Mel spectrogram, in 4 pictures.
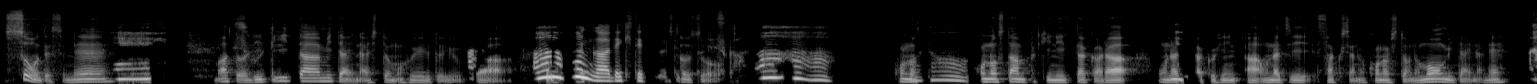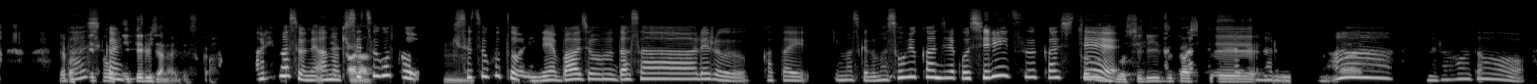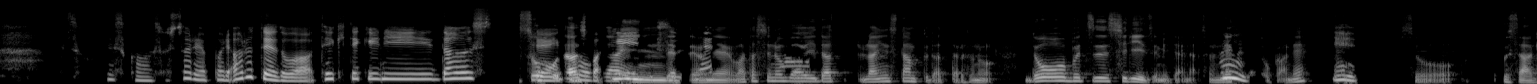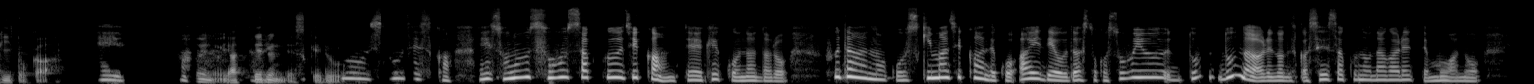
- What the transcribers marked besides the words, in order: other background noise
- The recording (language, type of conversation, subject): Japanese, advice, 創作に使う時間を確保できずに悩んでいる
